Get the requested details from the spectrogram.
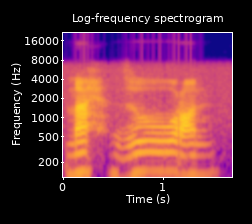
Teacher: Perhatikan bagaimana huruf dzal diucapkan dengan tipis di sini.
